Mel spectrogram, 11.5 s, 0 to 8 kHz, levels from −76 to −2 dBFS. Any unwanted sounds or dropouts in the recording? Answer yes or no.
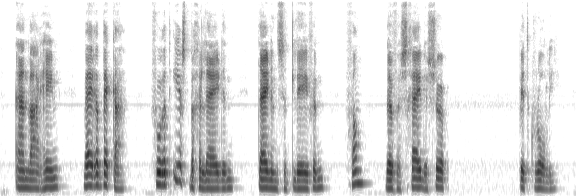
no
